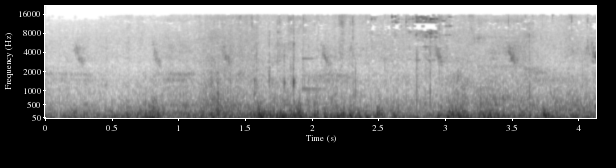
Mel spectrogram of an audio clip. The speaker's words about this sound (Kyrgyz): Эл жайлоого көчүп жаткан маалда атын такалатып келгендердин катары да калыңдайт.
